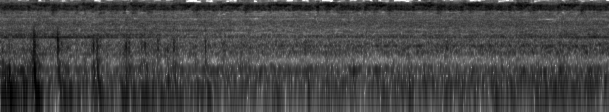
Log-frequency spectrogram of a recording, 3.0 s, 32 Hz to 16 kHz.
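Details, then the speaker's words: 2004 Chevy Blazer idling: quick squeaky chirps and a thin high squeal from the front of the engine, a worn serpentine belt, checked with a water spray; idler pulley, alternator, AC compressor or tensioner could also cause it. "so you guys can hear this squealing noise the squeaking noise coming from the"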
